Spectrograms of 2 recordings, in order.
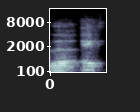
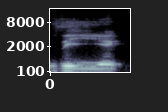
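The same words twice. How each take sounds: First: The word 'the' is said as 'thuh'. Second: The word 'the' is said as 'thee'. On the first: The speaker calls it wrong. "bukan the egg" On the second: The speaker calls it right. "tapi the egg gitu"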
